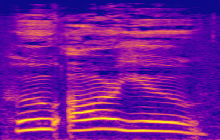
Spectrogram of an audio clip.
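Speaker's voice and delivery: echo's high, drawn-out call; slow, loud answer ringing back from the mountain; echoed yell. A narrator's reading. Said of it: "He receives the answer".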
